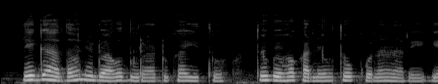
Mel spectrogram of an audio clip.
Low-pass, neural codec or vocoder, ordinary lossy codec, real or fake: 14.4 kHz; vocoder, 44.1 kHz, 128 mel bands every 512 samples, BigVGAN v2; none; fake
